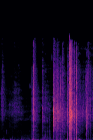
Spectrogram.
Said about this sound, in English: Like, I would go, oh, what, I'm going to pull a card a day. And what should I learn about today? Okay. So I would have that intention. I would shuffle the deck.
